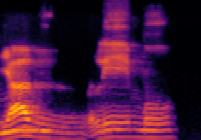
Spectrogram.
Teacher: zoknya ini bukan kolkolah, jangan dipantulkan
